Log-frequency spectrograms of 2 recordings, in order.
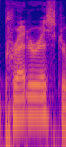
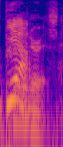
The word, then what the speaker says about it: preterist: There are people called, is it preterist or preterist? – Yeah, both. Both pronunciations are correct.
